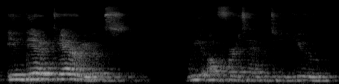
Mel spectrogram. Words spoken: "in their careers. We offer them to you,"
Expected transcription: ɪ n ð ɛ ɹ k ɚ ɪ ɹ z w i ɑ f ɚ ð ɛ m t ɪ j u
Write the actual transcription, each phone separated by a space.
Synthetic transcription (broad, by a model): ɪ n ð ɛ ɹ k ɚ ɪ l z w i ɑ f ɚ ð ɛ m t ɪ j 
